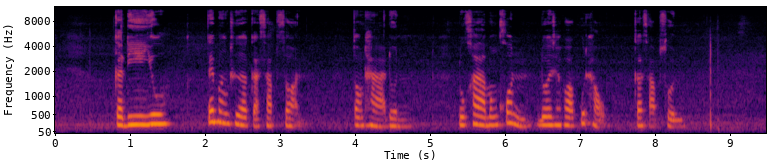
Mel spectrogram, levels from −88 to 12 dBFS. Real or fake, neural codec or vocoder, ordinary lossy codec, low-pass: real; none; none; 10.8 kHz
